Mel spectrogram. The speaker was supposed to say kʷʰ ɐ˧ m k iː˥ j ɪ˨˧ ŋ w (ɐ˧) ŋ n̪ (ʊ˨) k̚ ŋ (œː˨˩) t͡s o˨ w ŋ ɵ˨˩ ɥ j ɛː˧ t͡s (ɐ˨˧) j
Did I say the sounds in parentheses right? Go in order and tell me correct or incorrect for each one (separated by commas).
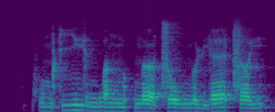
correct, correct, correct, correct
